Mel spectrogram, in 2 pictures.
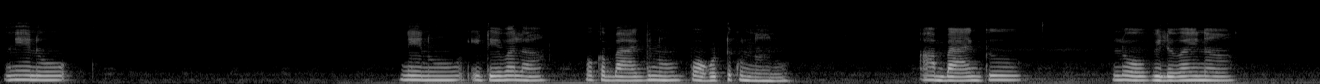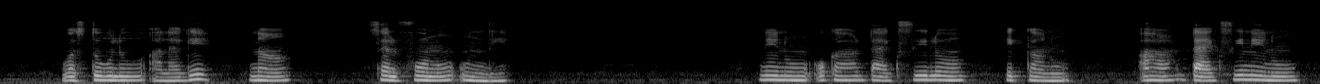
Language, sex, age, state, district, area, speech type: Telugu, female, 18-30, Andhra Pradesh, Konaseema, rural, spontaneous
